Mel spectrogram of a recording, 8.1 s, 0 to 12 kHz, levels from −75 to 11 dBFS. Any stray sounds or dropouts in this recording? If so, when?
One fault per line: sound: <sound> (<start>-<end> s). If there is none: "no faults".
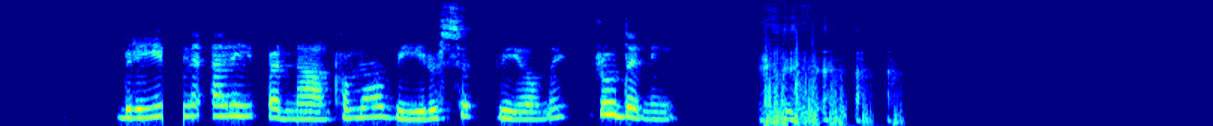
sound: dropout (1.1-1.2 s)
sound: laugh (5.0-6.1 s)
